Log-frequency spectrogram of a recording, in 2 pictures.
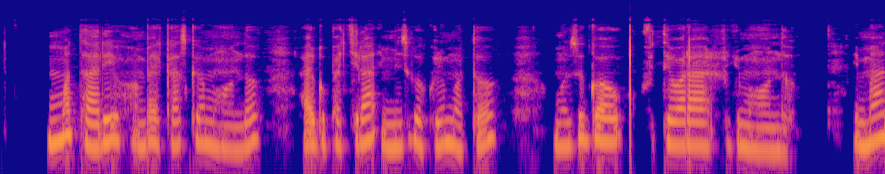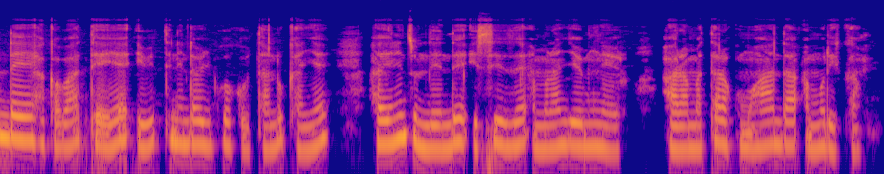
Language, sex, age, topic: Kinyarwanda, female, 25-35, finance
